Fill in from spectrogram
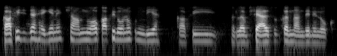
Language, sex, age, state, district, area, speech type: Punjabi, male, 30-45, Punjab, Mansa, urban, conversation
